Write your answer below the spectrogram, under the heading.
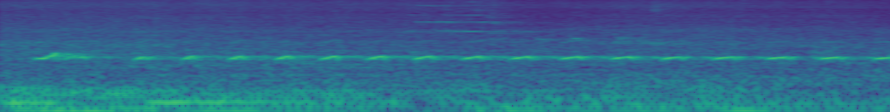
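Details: Young zebra dove, two months old, Bangkok strain from Pekalongan raised for song contests, giving a steady string of brief rounded notes, roughly four per second, against a noisy rumbling background.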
